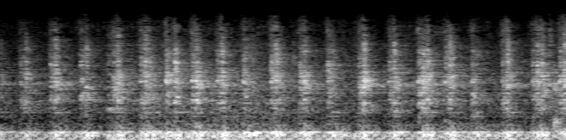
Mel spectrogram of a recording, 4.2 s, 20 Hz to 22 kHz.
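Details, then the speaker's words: 1998 Jeep Grand Cherokee with blown head gasket, late in a Blue Devil sealer treatment: idle stumbles in uneven lumpy pulses a little over twice a second, never settling; rough, erratic idle, sounding like it will die. "minutes to go I hope it survives oh it's not sounding good man it's not sounding good it's gonna die"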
